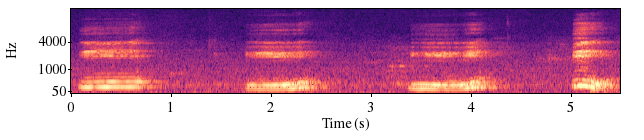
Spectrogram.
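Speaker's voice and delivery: walk 吁 through the four tones. Shown as a demonstration. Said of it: "再读一遍".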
